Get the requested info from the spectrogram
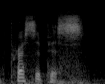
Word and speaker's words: precipice: You got to get around some people that aren't afraid of stepping over a prefacist. I still said it wrong. A precipice.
